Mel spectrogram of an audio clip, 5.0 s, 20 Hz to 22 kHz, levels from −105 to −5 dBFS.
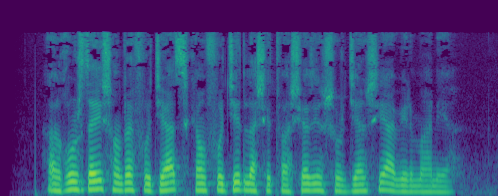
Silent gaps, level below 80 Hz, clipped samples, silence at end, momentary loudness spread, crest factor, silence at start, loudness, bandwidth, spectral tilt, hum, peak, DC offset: none; -68 dBFS; under 0.1%; 0.45 s; 9 LU; 18 dB; 0.45 s; -32 LUFS; 11.5 kHz; -5.5 dB/octave; none; -14 dBFS; under 0.1%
